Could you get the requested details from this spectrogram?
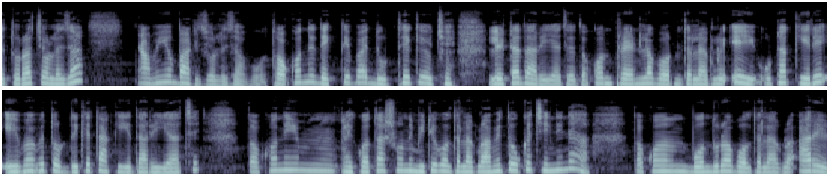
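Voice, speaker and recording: Retelling a TV serial's scenes in a fast story-style recap, a woman reads all of the characters' dialogue on her own. Her voice is medium in pitch and darkish, with no room sound.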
